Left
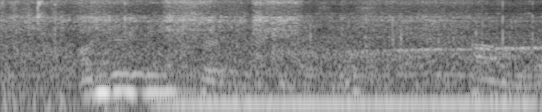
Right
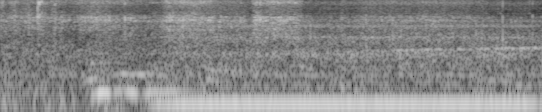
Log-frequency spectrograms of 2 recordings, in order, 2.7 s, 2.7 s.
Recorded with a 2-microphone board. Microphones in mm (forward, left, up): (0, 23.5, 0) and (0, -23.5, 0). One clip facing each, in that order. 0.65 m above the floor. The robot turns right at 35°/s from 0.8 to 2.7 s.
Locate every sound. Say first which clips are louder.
0.4 s a man speaking: left 4 dB; 90° left, 5 m; by 2.7 s 155° left, 5 m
